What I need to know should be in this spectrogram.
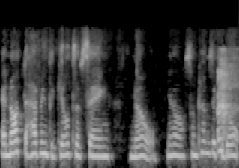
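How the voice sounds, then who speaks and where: A soft-spoken woman talks at a very fast pace with fairly even intonation. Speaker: health expert. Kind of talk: casual interview.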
